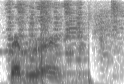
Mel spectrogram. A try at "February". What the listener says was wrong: February. It's February. You got an accent. have an accent. I think you have because you said that you're from LA, right? So and then you just went back to Minnesota.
